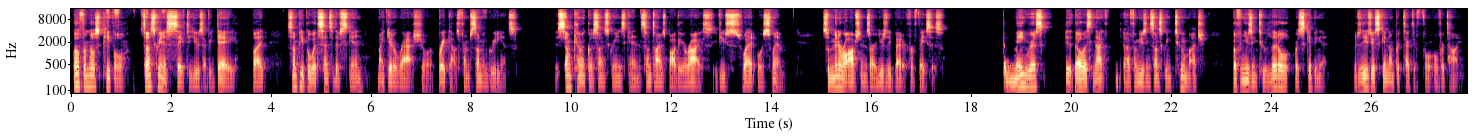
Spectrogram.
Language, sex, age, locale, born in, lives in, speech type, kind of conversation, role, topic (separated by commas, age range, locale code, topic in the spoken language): English, male, 30-34, en-US, United States, United States, read, expert-assistant, expert, How does sunscreen protect your skin from the sun?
